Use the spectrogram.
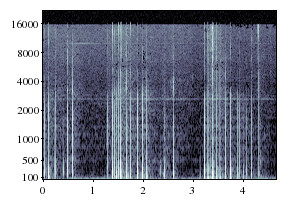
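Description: Long fingernails tap on a rubber sheet in quick, uneven clusters separated by short pauses. Each tap is a short, soft, dull thud, mostly low in pitch with a faint clicky edge, and it dies away almost instantly without any ring.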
